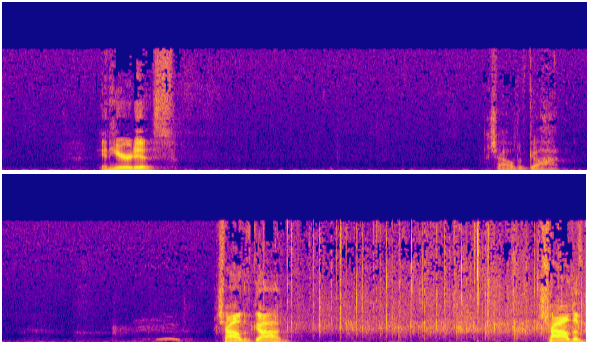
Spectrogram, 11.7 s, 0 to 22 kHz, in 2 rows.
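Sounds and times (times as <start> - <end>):
speech: 1.0 - 1.8, 4.9 - 5.7, 8.0 - 8.9, 11.3 - 11.6
crowd applauding politely: 8.2 - 11.6.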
